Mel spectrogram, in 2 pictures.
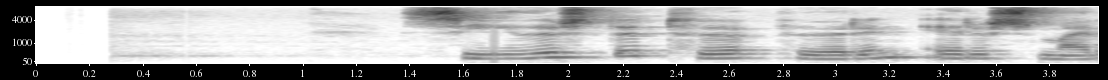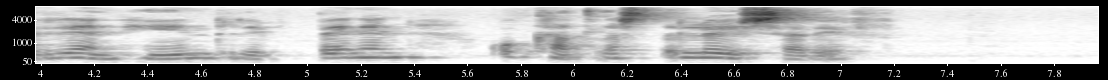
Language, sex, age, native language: Icelandic, female, 40-49, Icelandic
